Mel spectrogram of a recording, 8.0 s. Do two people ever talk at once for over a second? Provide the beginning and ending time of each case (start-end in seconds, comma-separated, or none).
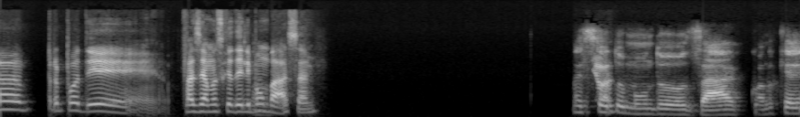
none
